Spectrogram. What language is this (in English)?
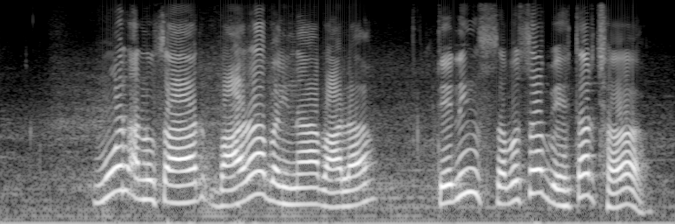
Magahi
